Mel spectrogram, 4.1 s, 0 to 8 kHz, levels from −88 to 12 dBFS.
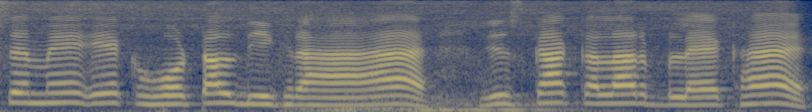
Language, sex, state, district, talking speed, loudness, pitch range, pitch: Hindi, male, Jharkhand, Garhwa, 135 wpm, -16 LUFS, 220-250 Hz, 230 Hz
